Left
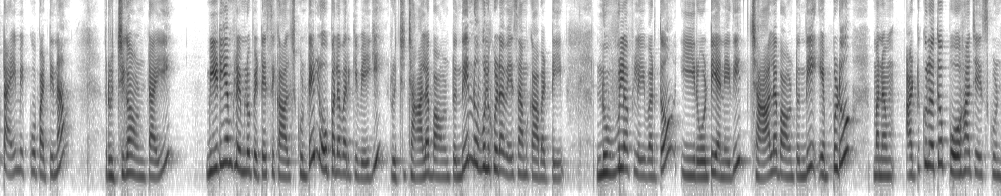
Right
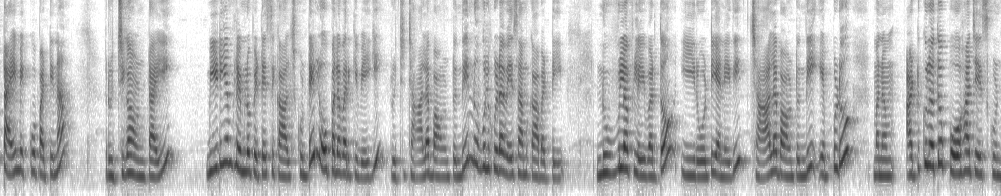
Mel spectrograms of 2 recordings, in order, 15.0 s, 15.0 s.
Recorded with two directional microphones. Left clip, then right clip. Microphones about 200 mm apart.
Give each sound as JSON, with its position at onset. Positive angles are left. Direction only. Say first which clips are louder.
{"t": 0.0, "sound": "speech", "louder": "even", "side_deg": 10}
